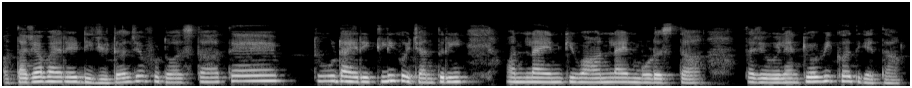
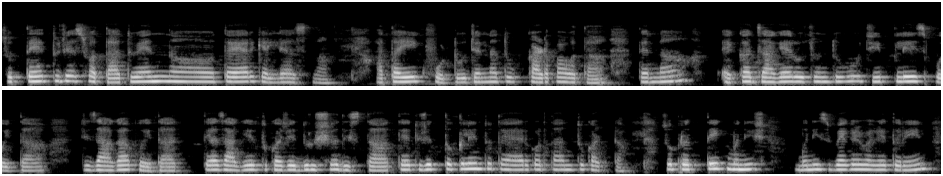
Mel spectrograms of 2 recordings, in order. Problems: constant background noise, background conversations at intervals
